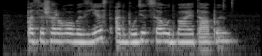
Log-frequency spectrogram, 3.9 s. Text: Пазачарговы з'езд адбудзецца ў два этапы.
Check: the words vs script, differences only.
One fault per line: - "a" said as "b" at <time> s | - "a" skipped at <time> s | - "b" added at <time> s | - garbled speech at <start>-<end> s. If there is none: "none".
none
